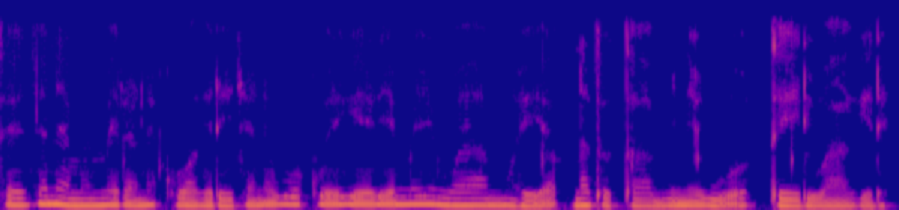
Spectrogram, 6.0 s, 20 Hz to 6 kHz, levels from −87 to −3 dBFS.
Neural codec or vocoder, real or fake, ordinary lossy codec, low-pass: none; real; none; 5.4 kHz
